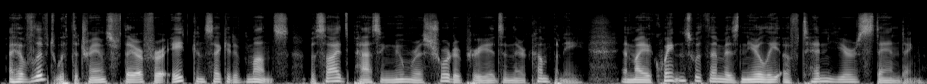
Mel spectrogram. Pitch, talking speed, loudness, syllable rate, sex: 110 Hz, 195 wpm, -20 LUFS, 6.0 syllables/s, male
